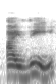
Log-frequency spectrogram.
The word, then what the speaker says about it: is: breakfast is i s is sounds like um i z but i s is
